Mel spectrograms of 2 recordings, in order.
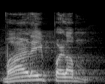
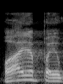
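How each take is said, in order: First: The ழ sounds are said as retroflex zh. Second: The ழ sounds are said as plain y. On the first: The speaker calls it right. "வாழைப்பழம் சொல்லு" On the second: The speaker calls it wrong. "மெட்ராஸில் சுத்தமாக வராது"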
